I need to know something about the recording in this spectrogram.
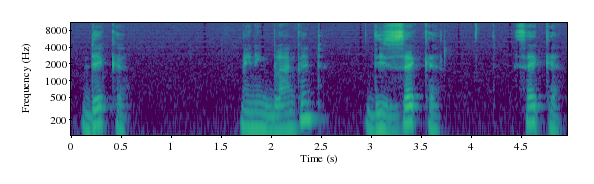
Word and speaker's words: Decke: Whenever C, K comes together, it will sound like K. Sika wird wie ein K ausgesprochen. Die Decke, Decke, meaning blanket.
